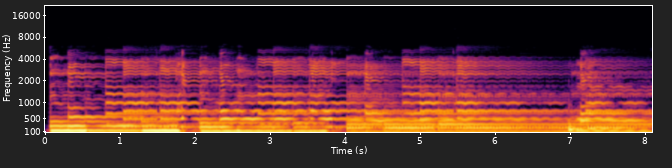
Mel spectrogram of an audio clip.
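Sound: vibrato effect on instrument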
